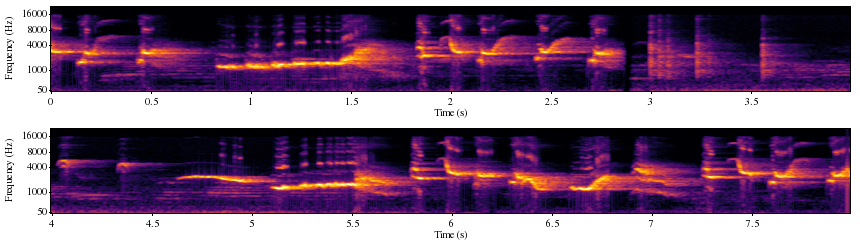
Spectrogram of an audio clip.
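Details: A white-rumped shama sings as a lure to draw replies from other shamas. Rich rising and falling whistles, sharp clicks and quick chattering flourishes pour out almost without a break, with brief low background noise in the middle.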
